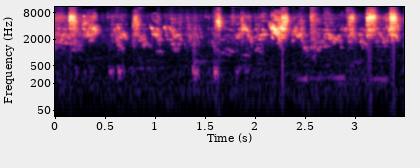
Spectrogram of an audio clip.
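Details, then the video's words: Budgies chirp loudly and near, quick high squeaky notes and harsh chattering squawks tumbling over each other. "Budgies chirping sound"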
